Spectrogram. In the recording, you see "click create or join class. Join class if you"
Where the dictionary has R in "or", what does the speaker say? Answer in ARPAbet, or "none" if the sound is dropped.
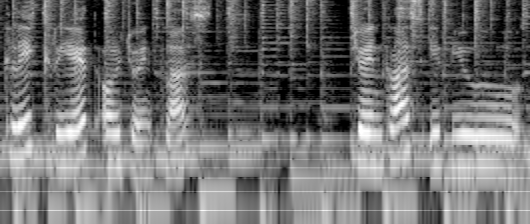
L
